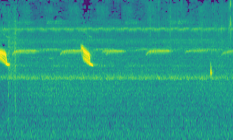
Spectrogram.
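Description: A bird gives two short falling whistles about a second and a half apart, with fainter short high notes between them, over a steady high-pitched insect trill.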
